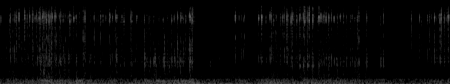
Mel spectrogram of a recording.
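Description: A single red spiked leather Christian Louboutin stiletto pump, hollow and empty with a leather insole, is held in the hand while long green nails tap and scratch over its small spikes. The result is a dense, bright, crackling scratch with a steady high hiss and soft low rumble, broken by brief quiet gaps.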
